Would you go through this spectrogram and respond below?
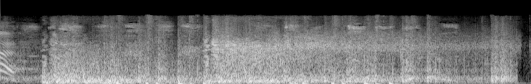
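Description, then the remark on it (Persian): A cannon and mortar fire sound effect: a loud, dense barrage of booming blasts and rapid crackling shots that pile up into a continuous roar running for about five seconds. “با شما بچه ها کی در میزنه وسط توپ و خمپاره؟”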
